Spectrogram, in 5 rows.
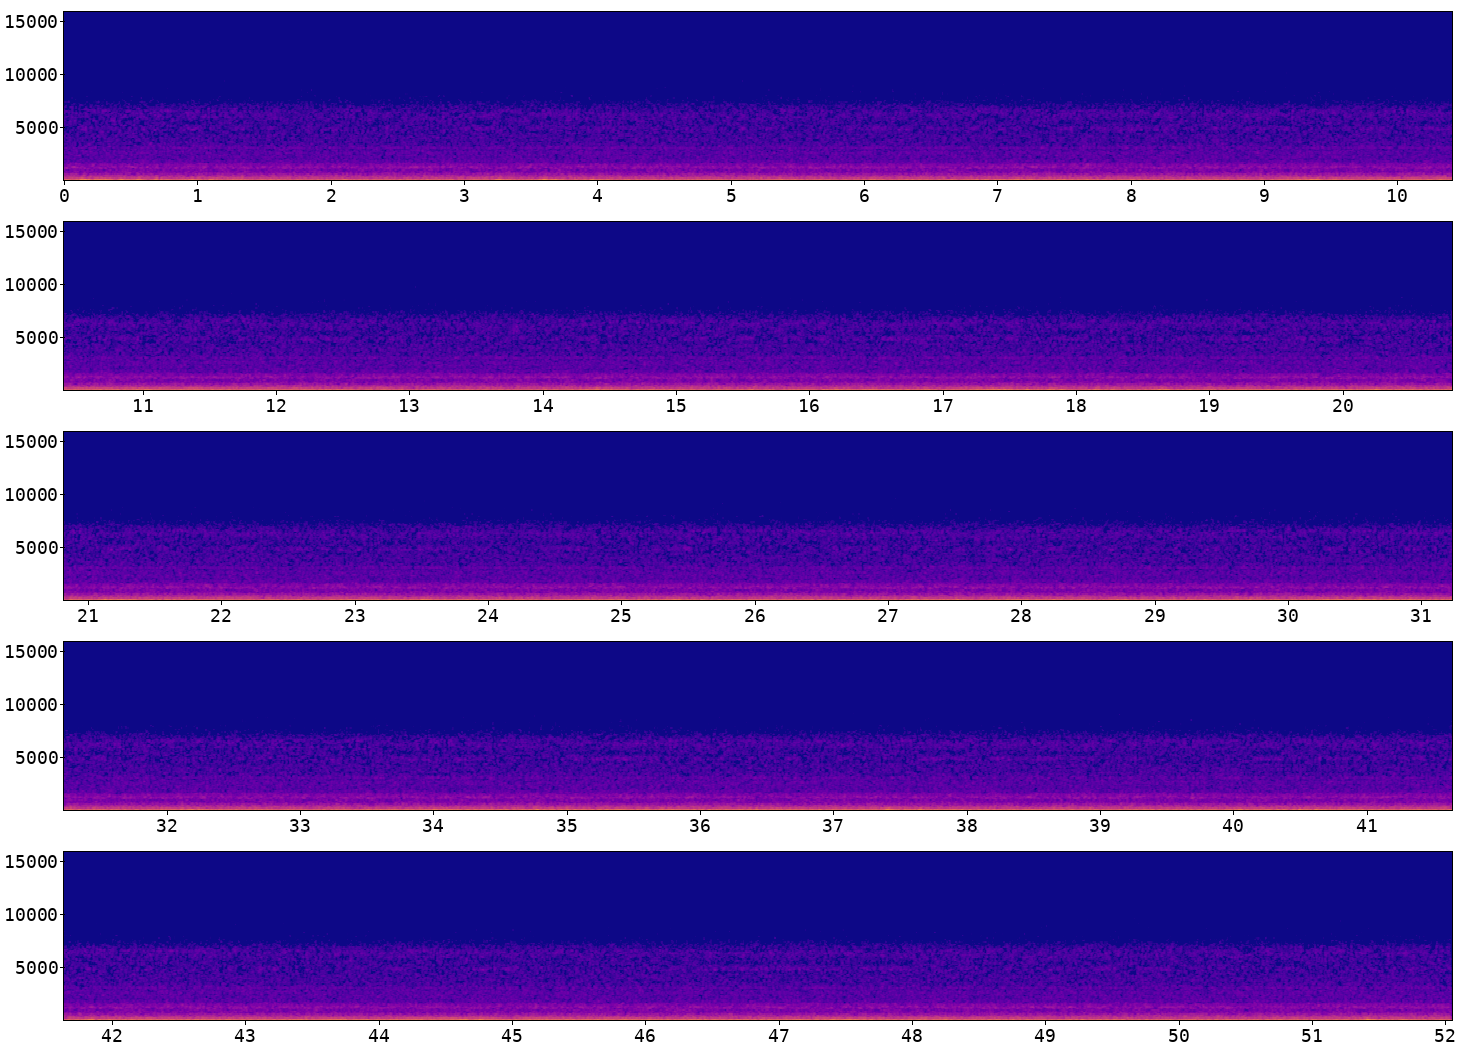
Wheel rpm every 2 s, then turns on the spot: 0, 0, 0, 0, 0, 0, 0, 0, 0, 0, 0, 0, 0, 0, 0, 0, 0, 0, 0, 0, 0, 0, 0, 0, 0, 0.
none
